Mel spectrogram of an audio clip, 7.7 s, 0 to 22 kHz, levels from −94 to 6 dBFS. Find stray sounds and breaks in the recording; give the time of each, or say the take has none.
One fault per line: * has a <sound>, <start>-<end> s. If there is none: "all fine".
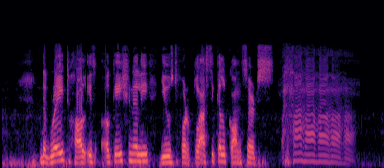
* has a laugh, 5.6-7.2 s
